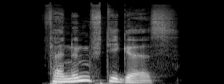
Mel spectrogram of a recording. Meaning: strong/mixed nominative/accusative neuter singular of vernünftig
- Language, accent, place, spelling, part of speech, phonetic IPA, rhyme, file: German, Germany, Berlin, vernünftiges, adjective, [fɛɐ̯ˈnʏnftɪɡəs], -ʏnftɪɡəs, De-vernünftiges.ogg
